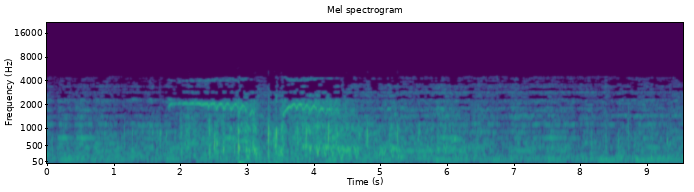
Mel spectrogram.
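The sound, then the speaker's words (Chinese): A horse gallops up with a guard riding it in urgent haste: steady rapid hoofbeats clip-clop throughout, and a loud whinny rises over them around the middle. “可在快到新郑时，一个侍卫十万火急的骑马赶来。”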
